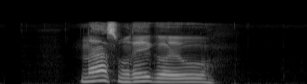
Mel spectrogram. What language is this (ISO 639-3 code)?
nep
